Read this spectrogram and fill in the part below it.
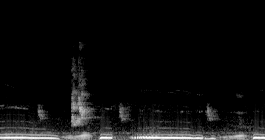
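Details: Pelung-style Barbary dove (puter) coo used as a training lure for reluctant doves: a long, level, hollow coo drawn out over a second, then a short rising note, with brief hiss-like noises between.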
